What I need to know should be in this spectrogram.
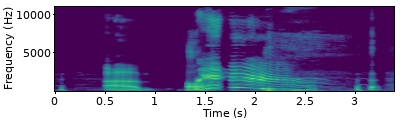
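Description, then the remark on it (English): A person imitates a cat with their voice, giving a short nasal mew followed by a longer, drawn-out wavering meow that slides downward, then a couple of faint breathy sounds. “Basically another cat noise. I don't think I've got anything else but cat noises in my repertoire.”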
